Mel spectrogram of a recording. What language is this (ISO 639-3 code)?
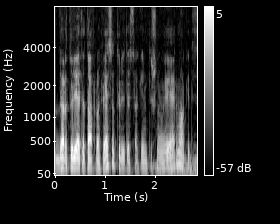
lit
